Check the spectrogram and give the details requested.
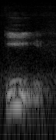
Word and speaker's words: Geef: And it's not Goof, it's spelled with E's. So it's like George G. Geef.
